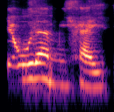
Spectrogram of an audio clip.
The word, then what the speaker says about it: Yehuda Amihai: Yehuda Amihai. – Yehuda Amihai.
